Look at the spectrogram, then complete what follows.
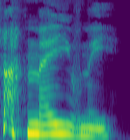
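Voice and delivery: ordinary delivery, nothing marked

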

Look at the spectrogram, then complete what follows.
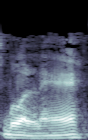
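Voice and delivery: low, drawn-out indulgent father; permissive father. Acted. Father lets child play games, low easygoing voice. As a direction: drop the voice for an easygoing Dad.

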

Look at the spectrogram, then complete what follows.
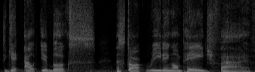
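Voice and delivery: slow, high Texan schoolteacher drawl; drawling Texas schoolmarm addressing the class; Texas drawl teacher. Retold or imitated. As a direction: stretch every word like a Texan teacher. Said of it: "In Texas praten ze heel langzaam".

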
